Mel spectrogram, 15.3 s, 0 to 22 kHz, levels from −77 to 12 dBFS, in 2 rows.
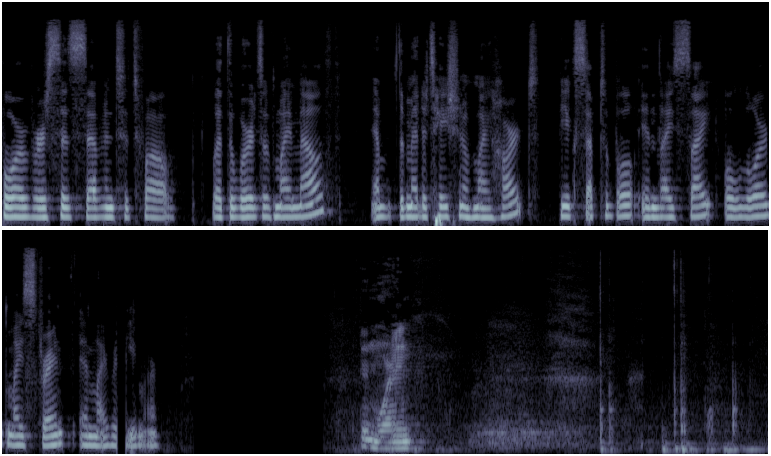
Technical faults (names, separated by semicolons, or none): corrupt frame muted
